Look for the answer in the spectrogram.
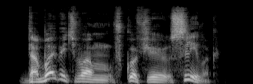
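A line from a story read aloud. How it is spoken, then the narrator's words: Plain. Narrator (Russian): спросил он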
